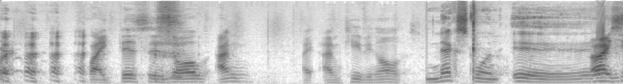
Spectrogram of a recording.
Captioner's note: laughs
